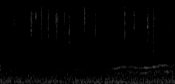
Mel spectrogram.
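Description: A quiet fireplace fire crackles with scattered, irregular pops over a steady low rush of winter wind, and a faint whistling tone rises near the end. No one speaks.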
